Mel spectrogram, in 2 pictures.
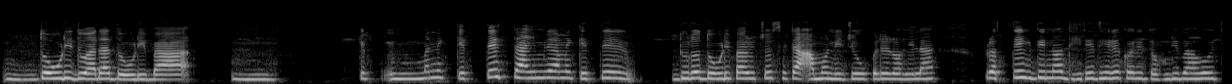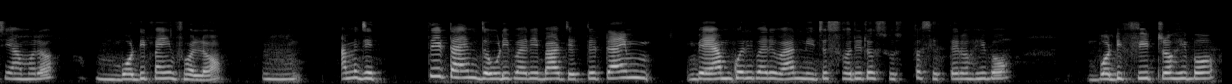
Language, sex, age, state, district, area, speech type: Odia, female, 18-30, Odisha, Nabarangpur, urban, spontaneous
